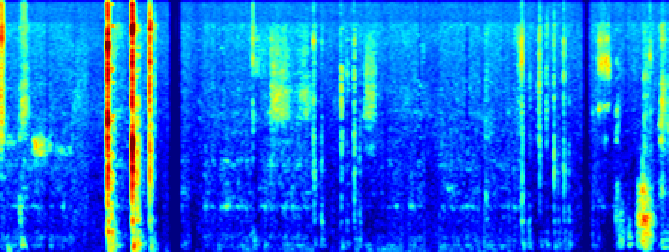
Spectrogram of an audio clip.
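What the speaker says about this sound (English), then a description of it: "So he's typing in the code." Fingers tap a laptop keyboard in a few quick bursts of keystrokes, close and moderately loud, separated by long quiet stretches with faint clicks and room noise.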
